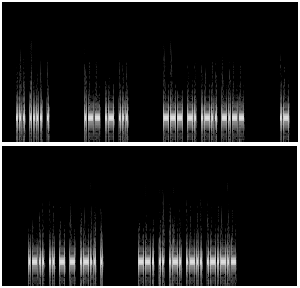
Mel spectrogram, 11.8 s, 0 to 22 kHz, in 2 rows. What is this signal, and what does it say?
Morse code, heard as a keyed tone, about 34 wpm, 700 Hz. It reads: SHE WAS ONLY A LITTLE GIRL.
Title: 3x Word-Spacing - Sentences from Top 400 Words - 35wpm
